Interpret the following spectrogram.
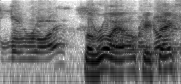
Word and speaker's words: Leroi: just just a quick technicality it's uh it's leroy leroy okay thanks it's confusing it's french and you could be pronounced that way but we like to pronounce it leroy really want to get technical and and french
